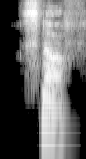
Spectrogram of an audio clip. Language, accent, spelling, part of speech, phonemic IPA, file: English, Australia, snuff, noun / verb, /snɐf/, En-au-snuff.ogg
- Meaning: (noun) Finely ground or pulverized tobacco (or other plant derivative) intended for use by being sniffed or snorted into the nose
